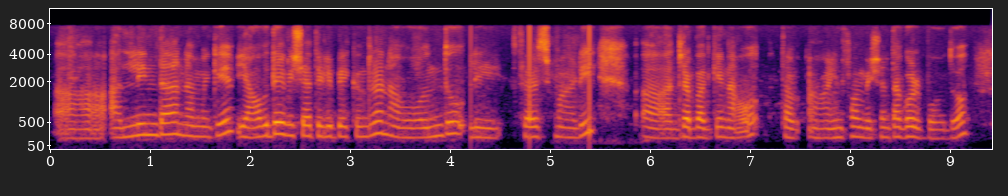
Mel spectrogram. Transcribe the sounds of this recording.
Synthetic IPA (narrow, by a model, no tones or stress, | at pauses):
ɐ̰lːind̪ɐnɐmɐɡe̞jaːʋud̪eːʋiʂɐjɐt̪iɭibe̞ːkɐnd̪ɾenaːʋuond̪ulːisɐɾt͡ʃmaːɽi | ɐd̪ɐɾɐbɐɡːe̞na̰ːʋu | t̪ɐinpʰɐːɾmeːʃɐnt̪ɐɡoɭboːd̪u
